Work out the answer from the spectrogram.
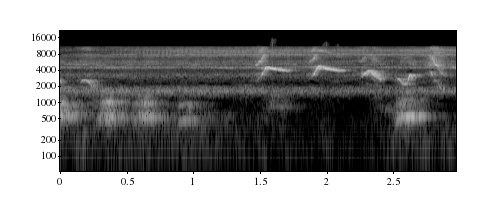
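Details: Oriental magpie-robin, a natural bird giving fighting song: lower warbled notes at first, then a burst of high, sweeping whistled phrases and sharp slurred notes in the second half over a steady high hiss.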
